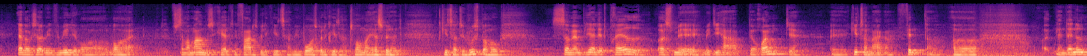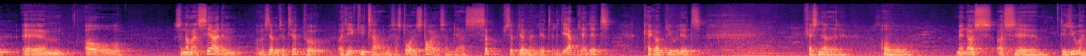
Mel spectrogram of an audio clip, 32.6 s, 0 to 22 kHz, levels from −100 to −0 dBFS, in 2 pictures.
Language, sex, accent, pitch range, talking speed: Danish, male, native, 120-140 Hz, 180 wpm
